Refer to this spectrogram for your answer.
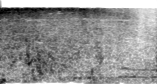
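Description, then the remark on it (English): A voice imitates a snake's hiss, a steady breathy sss lasting over a second and fading gradually toward the end, fairly loud with no other sounds. “You open it up and there's a snake going.”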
